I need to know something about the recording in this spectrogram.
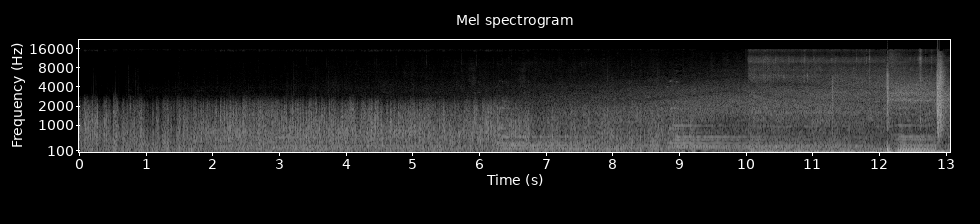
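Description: Wind rushing over the microphone of a camera mounted outside a 4x4 driving on a gravel track. Background music fades in about three seconds in, and a louder, brighter mix of music and driving noise takes over near the end.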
